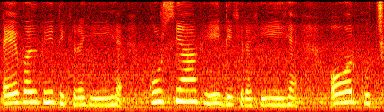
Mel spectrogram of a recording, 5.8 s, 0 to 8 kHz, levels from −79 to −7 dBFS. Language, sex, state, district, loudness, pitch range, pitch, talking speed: Hindi, female, Madhya Pradesh, Dhar, -14 LUFS, 195-275 Hz, 230 Hz, 125 wpm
